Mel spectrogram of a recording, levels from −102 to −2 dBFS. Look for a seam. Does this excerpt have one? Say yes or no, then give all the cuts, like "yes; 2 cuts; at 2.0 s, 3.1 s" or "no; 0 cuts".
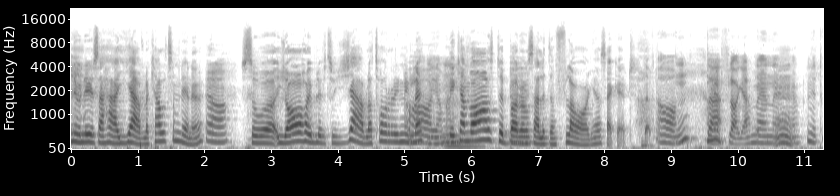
yes; 1 cut; at 9.5 s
